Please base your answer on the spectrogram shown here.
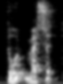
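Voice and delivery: low, hushed, sinister teaser. Pretend. Host teases tomorrow's Amityville show, sinister voice. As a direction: drop it low and soft, mock-ominous. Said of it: "That was my sinister voice there".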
